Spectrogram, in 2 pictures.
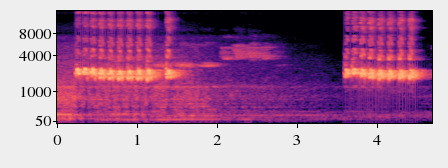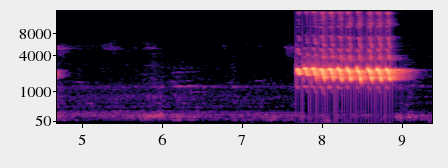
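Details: Yellow-vented bulbul call meant to prompt other bulbuls to respond and set quiet or stressed birds singing; three loud, bubbly chattering bursts of eight to ten rapid notes, each lasting about a second, with silence in between.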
